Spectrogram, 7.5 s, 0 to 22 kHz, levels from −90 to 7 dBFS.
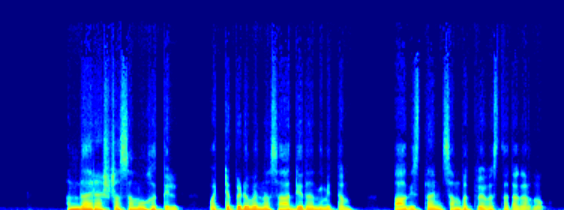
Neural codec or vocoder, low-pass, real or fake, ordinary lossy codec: autoencoder, 48 kHz, 32 numbers a frame, DAC-VAE, trained on Japanese speech; 19.8 kHz; fake; MP3, 96 kbps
